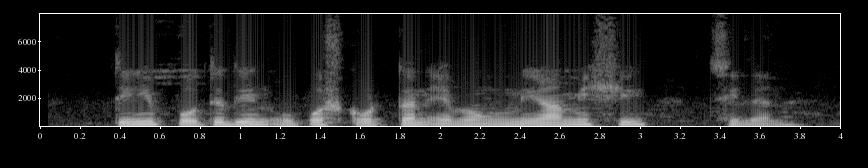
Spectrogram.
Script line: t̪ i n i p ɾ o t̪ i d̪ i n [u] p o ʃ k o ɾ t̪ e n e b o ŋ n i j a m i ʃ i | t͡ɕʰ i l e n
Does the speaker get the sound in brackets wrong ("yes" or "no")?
no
